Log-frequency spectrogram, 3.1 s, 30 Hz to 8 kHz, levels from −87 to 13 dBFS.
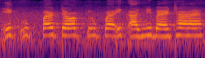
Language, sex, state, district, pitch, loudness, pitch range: Hindi, female, Bihar, West Champaran, 270 Hz, -16 LUFS, 260-270 Hz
